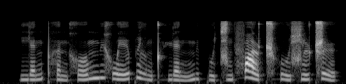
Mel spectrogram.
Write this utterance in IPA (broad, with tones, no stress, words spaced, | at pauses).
jɛ˧˥npʰə˨˩nxo˧˥ʊ̯ my˥xwe˧˥ɪ̯pi˧lʊ˩ŋ pʰɥɛ˨˩nmy˥˩pu˨˩t͡ɕi˦n fɑ˥˩ʊ̯ʈ͡ʂʰu˨˩ ɕy˧˥ʈ͡ʂɻ̩˥˩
